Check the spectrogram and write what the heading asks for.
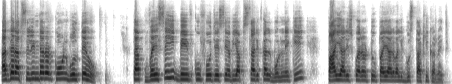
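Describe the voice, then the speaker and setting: During a maths lecture, a male teacher teases and coaxes his students into answering, working English phrases into what he says. His voice is high-pitched and darkish, at a moderate pace.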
